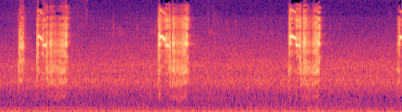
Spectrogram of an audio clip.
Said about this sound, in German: Und das machen wir uns zunutze. Das heißt, wir haben einen Lautsprecher dabei, eine Klangattrappe. Und da spielen wir diesen Ruf von einem Rebhahn ab und versuchen so, einen Eindringling in dieses Rebhuhnrevier zu imitieren.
